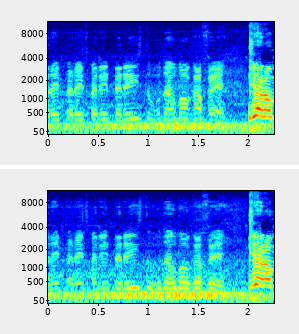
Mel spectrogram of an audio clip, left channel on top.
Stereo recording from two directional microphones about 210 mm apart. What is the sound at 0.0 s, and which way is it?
Vehicle, 5° right (ahead or behind).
